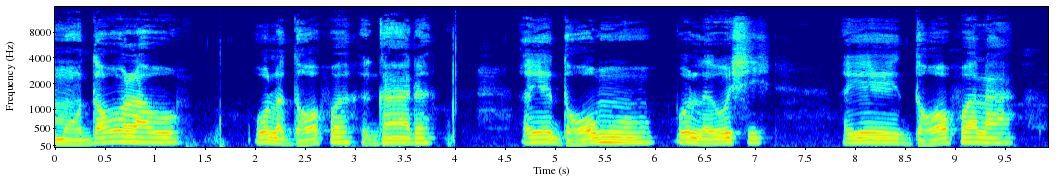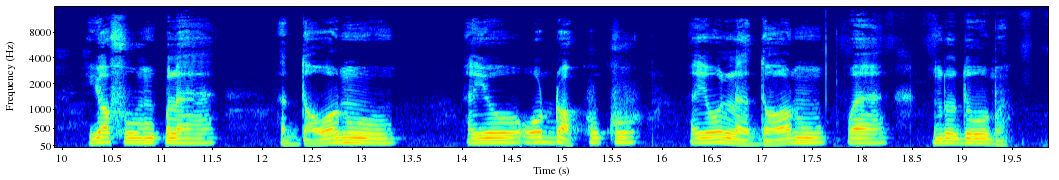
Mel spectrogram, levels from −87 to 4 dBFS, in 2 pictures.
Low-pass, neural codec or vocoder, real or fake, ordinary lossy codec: 14.4 kHz; none; real; MP3, 64 kbps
